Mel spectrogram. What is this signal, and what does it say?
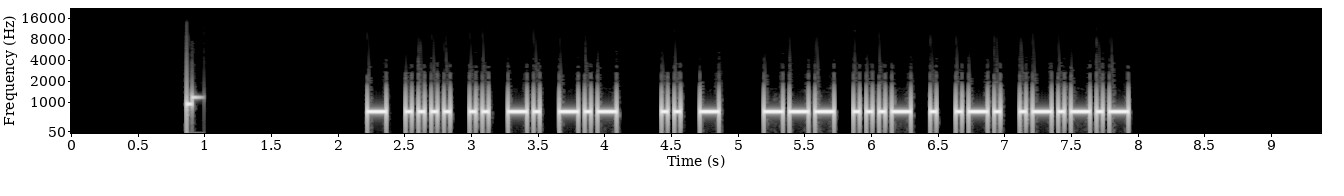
Morse code, heard as a keyed tone, about 25 wpm, 700 Hz. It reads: THINK IT OVER.
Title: Sentences from Top 200 Words 25wpm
